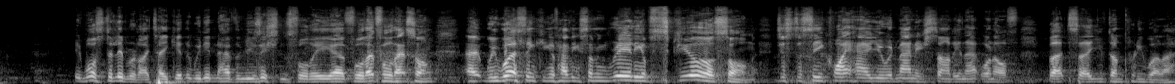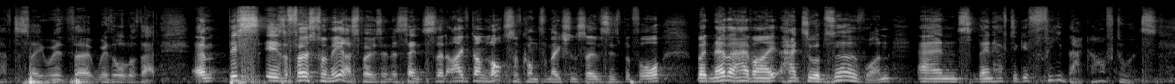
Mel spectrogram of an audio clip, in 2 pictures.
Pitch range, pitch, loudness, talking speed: 125-160 Hz, 145 Hz, -19 LUFS, 235 wpm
